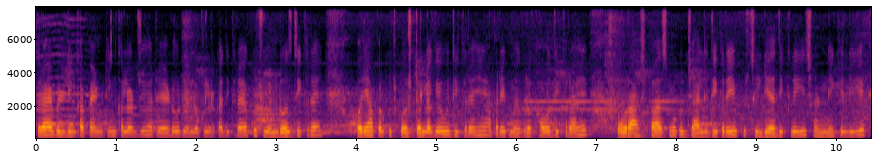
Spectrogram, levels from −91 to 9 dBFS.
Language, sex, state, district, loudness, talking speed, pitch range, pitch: Hindi, female, Uttarakhand, Tehri Garhwal, -24 LUFS, 305 wpm, 225-245 Hz, 235 Hz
